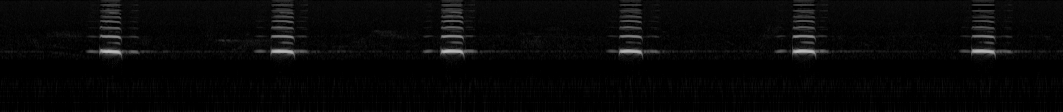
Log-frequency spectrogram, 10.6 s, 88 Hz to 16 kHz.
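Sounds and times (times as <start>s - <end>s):
little owl uttering a plaintive whistled call: 0.9s - 1.5s, 2.5s - 3.1s, 4.2s - 4.8s, 6.1s - 6.6s, 7.8s - 8.4s, 9.6s - 10.3s.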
